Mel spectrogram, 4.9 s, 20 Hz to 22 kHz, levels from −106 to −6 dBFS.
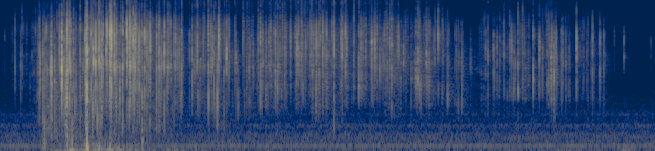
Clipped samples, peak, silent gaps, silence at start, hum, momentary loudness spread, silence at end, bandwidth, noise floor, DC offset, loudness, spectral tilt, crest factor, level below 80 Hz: under 0.1%; -2 dBFS; none; 0.3 s; none; 22 LU; 0.75 s; over 20 kHz; -64 dBFS; under 0.1%; -38 LUFS; 1 dB/octave; 40 dB; -66 dBFS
